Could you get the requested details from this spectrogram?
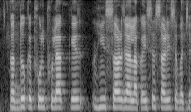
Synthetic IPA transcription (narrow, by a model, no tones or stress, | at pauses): kəd̪ːukepʰuːlpʰulakeɦĩsəɾd͡ʒalakəɪsesəɾisebət͡ʃe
